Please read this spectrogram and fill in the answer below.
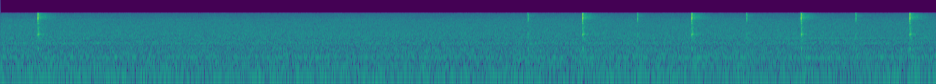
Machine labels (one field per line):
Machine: valve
